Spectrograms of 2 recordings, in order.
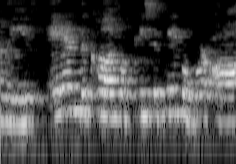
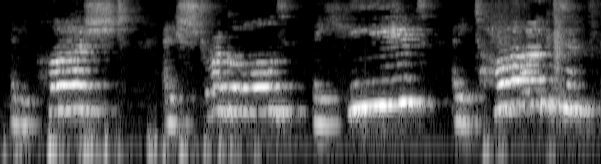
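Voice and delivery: slow and louder, each verb leaned on and rising higher; growing strain on pushed, struggled, heaved, tugged; straining effort; 4 semitones higher, 4 dB louder, much slower than usual. A narrator's reading. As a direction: push every verb out like heaving a weight. Building effort of pushing.

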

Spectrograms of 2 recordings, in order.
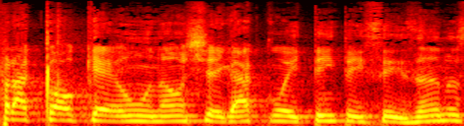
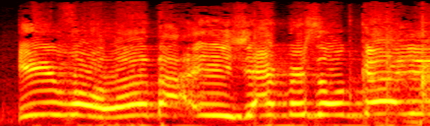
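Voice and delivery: announcer call; 8 semitones higher than usual. Real, not acted. Announcing guests.

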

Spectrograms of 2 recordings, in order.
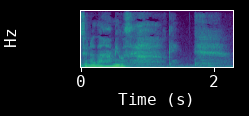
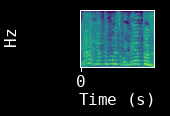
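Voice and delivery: much higher, put-on smug voice; mock the people who got tickets; smug lucky fans; 14 semitones higher than usual. Mocking lucky Twitter users, smug high voice. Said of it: "tres pendejos ahí".

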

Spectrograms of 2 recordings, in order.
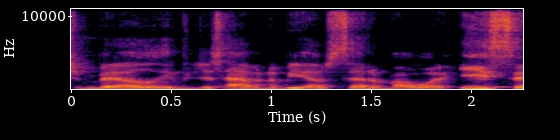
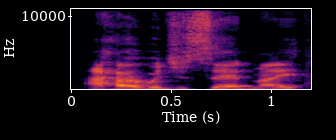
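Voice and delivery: higher-pitched imitation Australian accent; mock Australian accent; 5 semitones higher than usual. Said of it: "he's Australian".

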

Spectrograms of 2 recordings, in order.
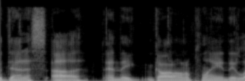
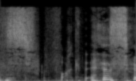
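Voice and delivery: whispered aside; 11 semitones higher, 4 dB quieter than usual. Retold or imitated. Dick lights a cigarette.

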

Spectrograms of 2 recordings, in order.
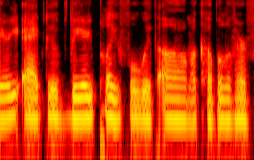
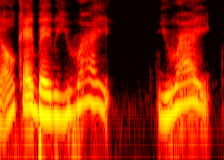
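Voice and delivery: soothing; 5 semitones higher than usual. Retold or imitated. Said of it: "And I would just say".

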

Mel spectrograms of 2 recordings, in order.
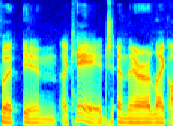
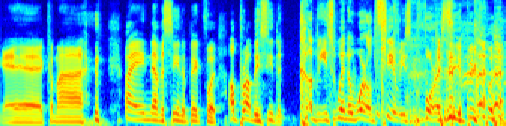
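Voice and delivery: hammed-up Chicago accent, climbing in pitch; Chicago contractor; 6 semitones higher than usual. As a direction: do a sceptical Chicago working guy. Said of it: "Chicago general contractor who's like".

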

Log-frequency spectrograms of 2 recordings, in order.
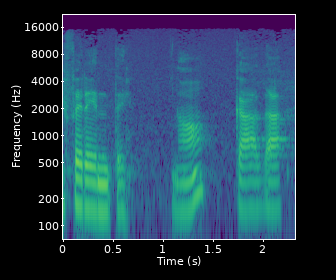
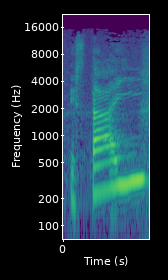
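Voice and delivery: put-on Chilean accent; 7 semitones higher than usual. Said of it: "en lugar de decir".

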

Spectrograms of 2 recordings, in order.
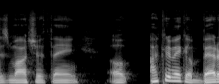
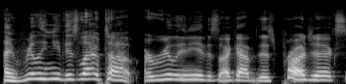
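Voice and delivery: much higher, pleading and frantic; freaking out; 13 semitones higher, 3 dB louder than usual. Retold or imitated. Begging the Apple rep for the laptop, freaking out. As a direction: beg like the laptop is your lifeline. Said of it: "And I was freaking out".

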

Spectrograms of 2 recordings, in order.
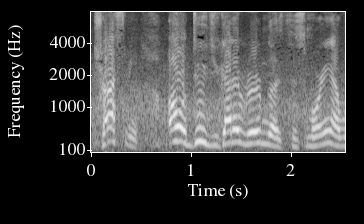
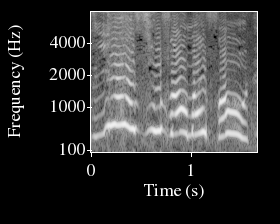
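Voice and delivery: high, loud, overjoyed and slowed; the owner rejoicing, high and loud; excited yes; 5 dB louder, slower than usual. Retold or imitated. Stranger thrilled to get his phone back, loud and high. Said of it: "He goes".

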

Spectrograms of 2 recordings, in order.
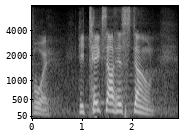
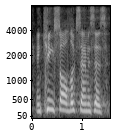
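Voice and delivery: ordinary delivery

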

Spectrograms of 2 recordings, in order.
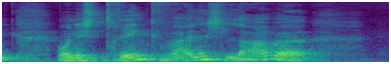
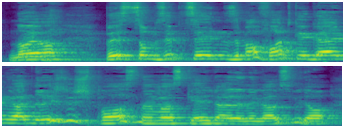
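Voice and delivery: excited; 9 semitones higher, 10 dB louder than usual. Real, not acted. Excited memories of partying.

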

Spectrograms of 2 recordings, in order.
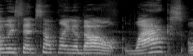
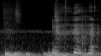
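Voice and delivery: fake laugh; 2 semitones lower, 8 dB quieter than usual. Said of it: "That sounds so fake".

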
